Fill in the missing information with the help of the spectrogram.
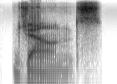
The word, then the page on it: jounce: British English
